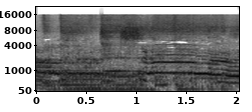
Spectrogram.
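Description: Live acoustic song: a man's singing voice holding long notes, one sliding down near the end, over a strummed acoustic guitar.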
